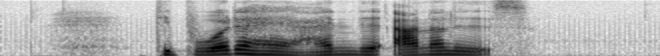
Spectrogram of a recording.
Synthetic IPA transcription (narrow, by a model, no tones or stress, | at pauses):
d̥ib̥uɐɾəɦæɦænləð̩ˠʔɑnɐle̝ːð̞̩̰ˠəs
